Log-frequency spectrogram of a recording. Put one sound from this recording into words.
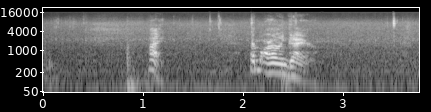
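A middle-aged man speaks calmly outdoors.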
